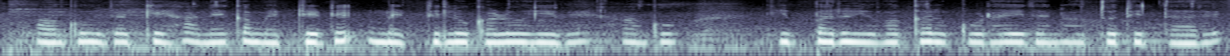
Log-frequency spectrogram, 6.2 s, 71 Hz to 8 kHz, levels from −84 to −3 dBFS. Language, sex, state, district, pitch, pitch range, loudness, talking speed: Kannada, female, Karnataka, Dakshina Kannada, 235 Hz, 230-240 Hz, -16 LUFS, 115 wpm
